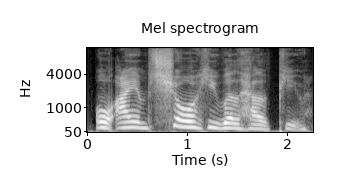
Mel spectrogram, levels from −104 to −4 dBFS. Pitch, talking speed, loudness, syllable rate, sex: 190 Hz, 210 wpm, -14 LUFS, 3.9 syllables/s, female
